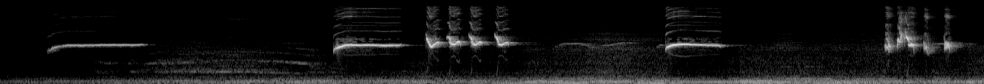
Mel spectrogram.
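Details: Orange-headed thrush singing in the ngeplong style, a training recording for lazy birds: a long rising whistle, then loud ringing phrases with trilled notes and gaps of quiet between them.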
